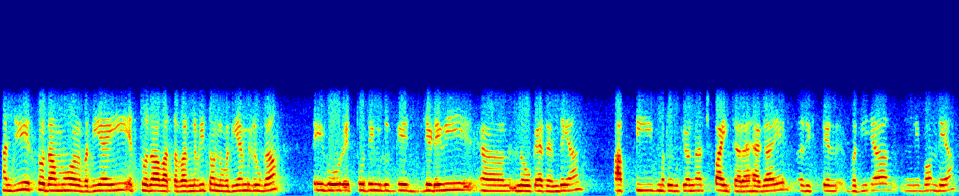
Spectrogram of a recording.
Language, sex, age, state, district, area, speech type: Punjabi, female, 18-30, Punjab, Muktsar, urban, conversation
